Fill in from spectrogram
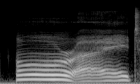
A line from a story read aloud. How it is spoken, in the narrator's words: he said sleepily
